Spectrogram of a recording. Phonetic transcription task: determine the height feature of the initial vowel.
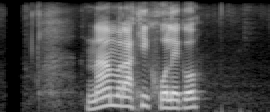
low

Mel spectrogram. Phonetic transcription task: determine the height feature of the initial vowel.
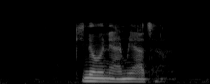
high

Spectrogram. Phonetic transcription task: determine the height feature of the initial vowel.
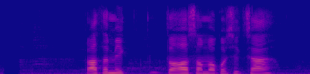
low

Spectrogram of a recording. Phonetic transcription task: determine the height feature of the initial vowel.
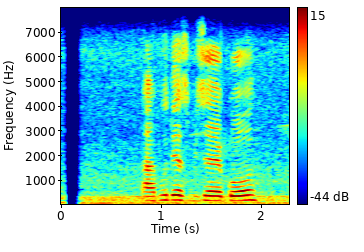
low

